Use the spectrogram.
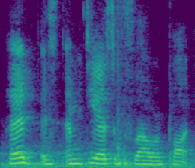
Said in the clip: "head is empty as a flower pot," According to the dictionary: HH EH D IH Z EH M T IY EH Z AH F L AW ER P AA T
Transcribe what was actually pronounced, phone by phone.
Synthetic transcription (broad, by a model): HH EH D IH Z EH M T IY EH S AH F L AW ER P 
